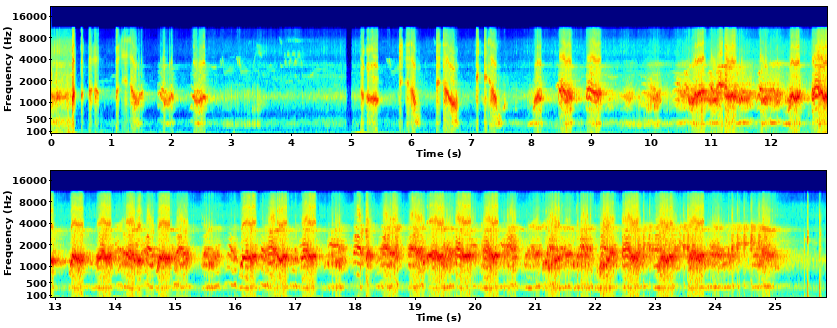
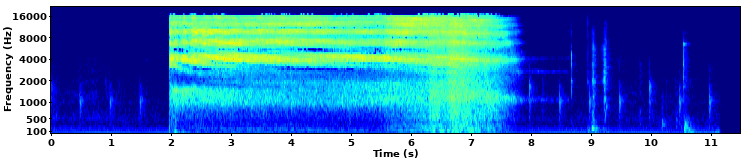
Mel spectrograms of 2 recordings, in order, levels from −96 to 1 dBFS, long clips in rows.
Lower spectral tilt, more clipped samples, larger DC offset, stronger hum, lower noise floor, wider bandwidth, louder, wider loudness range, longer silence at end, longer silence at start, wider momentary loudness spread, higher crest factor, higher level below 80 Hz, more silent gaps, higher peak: first, -0.5 dB/octave vs 4 dB/octave; neither; neither; second, none vs 50 Hz at -80 dBFS; second, -40 dBFS vs -75 dBFS; second, 11 kHz vs 17 kHz; first, -10 LUFS vs -24 LUFS; first, 14 LU vs 7 LU; second, 0 s vs 3.75 s; second, 0 s vs 1.95 s; first, 15 LU vs 7 LU; second, 12 dB vs 20 dB; first, -44 dBFS vs -78 dBFS; neither; first, 0 dBFS vs -10 dBFS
